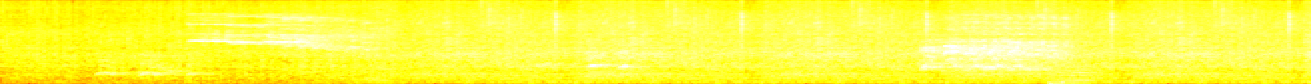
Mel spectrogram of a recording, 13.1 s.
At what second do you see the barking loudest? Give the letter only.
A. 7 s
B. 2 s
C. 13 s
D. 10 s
D.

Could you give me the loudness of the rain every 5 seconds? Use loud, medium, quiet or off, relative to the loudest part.
medium, loud, loud.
